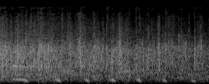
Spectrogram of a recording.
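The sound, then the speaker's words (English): A single person claps in a quick, even rhythm: many light, evenly spaced claps over a soft background hiss. “Look, I got someone clapping.”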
